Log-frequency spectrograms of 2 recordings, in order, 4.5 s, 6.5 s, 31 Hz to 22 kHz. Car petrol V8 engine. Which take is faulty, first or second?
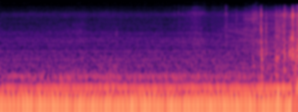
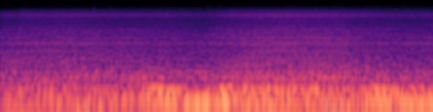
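second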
